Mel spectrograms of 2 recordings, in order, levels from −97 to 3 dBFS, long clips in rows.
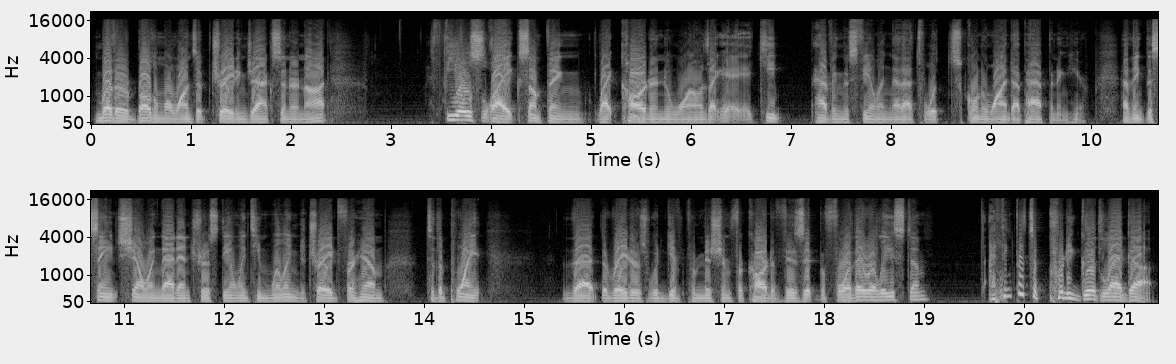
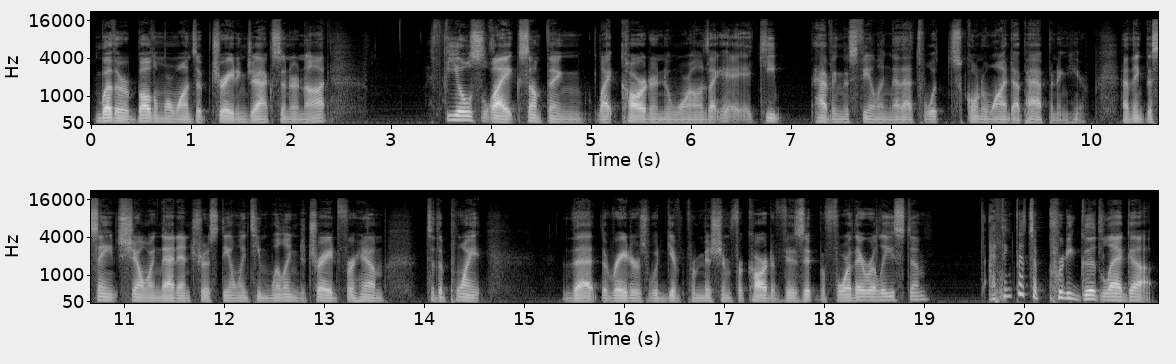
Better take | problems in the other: second | distortion; heavy; 9% of the sound clipped

